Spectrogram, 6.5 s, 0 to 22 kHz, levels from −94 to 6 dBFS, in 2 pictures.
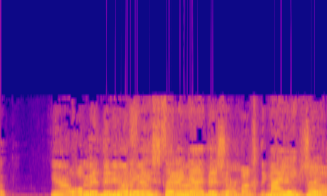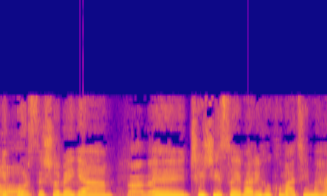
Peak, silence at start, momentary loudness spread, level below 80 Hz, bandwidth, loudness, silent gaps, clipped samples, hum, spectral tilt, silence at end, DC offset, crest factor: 0 dBFS; 0 s; 6 LU; -44 dBFS; 12 kHz; -10 LUFS; none; under 0.1%; none; -5 dB/octave; 0 s; under 0.1%; 10 dB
